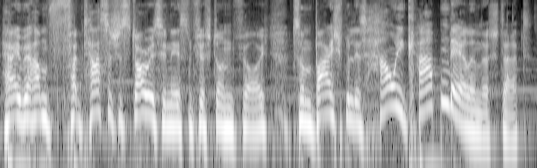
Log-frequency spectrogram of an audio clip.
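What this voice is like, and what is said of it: Upbeat radio host voice, fake accent. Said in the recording (German): “Der Duktus, mit dem die so reden ... mit so einem Fake-Akzent.”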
